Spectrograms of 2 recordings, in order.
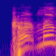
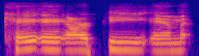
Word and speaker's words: Karpman: No, it's spelled. I knew you were going to say that. That's why I was like, nope. It's Karpman. Oh, Cartman. Okay, so it's a P, not a T.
